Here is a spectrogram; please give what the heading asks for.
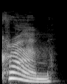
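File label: "cram", British English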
